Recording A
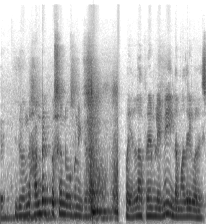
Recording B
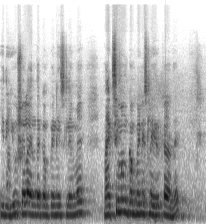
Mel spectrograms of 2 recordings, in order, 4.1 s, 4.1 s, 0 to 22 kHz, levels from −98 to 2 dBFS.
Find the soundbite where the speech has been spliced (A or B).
A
